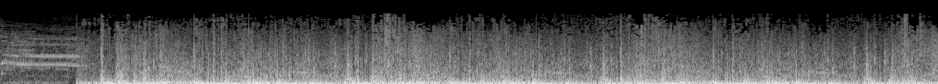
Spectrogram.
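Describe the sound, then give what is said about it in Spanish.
Naval cannons bombard Odaiba island off Tokyo from Perry's black ships. After a short quiet start, loud, dense and continuous booms and bursts rumble without pause for about eight seconds. “¡Eh! No atacan la ciudad, están concentrando el fuego sobre la isla de Odaiba. Pero es muy extraño, no están impactando en las defensas, los proyectiles tan solo llegan unos pocos metros de la costa.”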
